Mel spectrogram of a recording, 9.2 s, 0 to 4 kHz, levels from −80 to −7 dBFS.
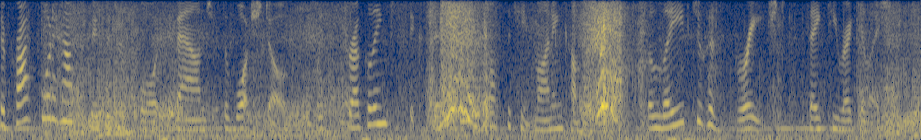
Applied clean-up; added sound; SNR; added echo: none; Zipper (clothing); -2 dB; none.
